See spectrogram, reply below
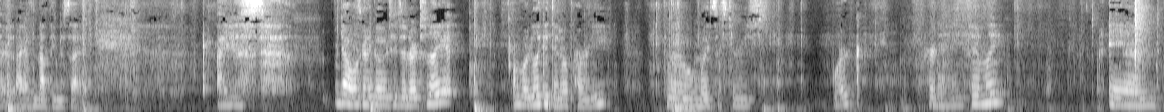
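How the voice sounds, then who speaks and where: Young woman vlogger, scratchy morning voice, mid pitch, rambling slowly in an apartment room. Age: young adult. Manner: rambling, hesitant. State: sore throat, scratchy morning voice. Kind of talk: casual low-key vlog chat.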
